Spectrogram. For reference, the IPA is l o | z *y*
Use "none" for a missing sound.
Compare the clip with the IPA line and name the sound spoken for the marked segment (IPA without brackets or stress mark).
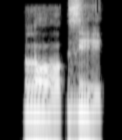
i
